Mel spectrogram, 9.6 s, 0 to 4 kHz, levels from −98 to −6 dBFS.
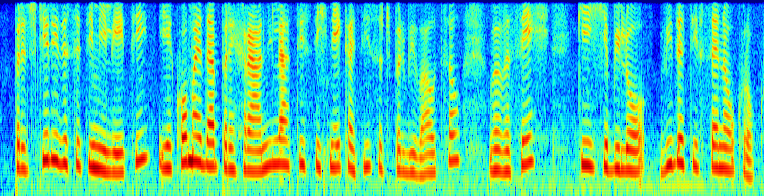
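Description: Comfort noise in place of the background appears at 0.0–0.2 s, 7.16–7.24 s and 8.16–8.26 s, likely from discontinuous transmission filling pauses with synthetic noise. The room hiss turns smooth and featureless, about 4 dB quieter in the first and last gaps, but never falls silent as a dropout would.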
